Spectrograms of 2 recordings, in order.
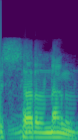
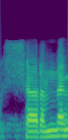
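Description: First: ਸਰਣੰ opening on a clean "s", not "sh"; plain s sound. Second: ਸ਼ਰਣੰ opening on "sh"; wrong "sh" sound. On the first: Teacher models the correct letter, ਸਰਣੰ with initial "s". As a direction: begin ਸਰਣੰ with a crisp s. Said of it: "ਸੱਸੇ ਦੀ ਆਵਾਜ਼ ਉਚਾਰਨ ਕਰਨੀ". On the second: Teacher shows what not to say, ਸ਼ਰਣੰ with initial "sh". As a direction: begin ਸ਼ਰਣੰ with a hushing sh. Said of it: "ਸ਼ਰਣੰ ਨਹੀਂ ਬੋਲਣਾ". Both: Shown as a demonstration.

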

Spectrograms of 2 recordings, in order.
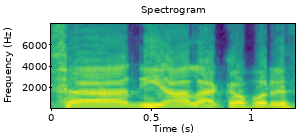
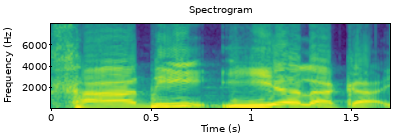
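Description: First: Said in the usual way. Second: সানি ইয়ালাকা with clear ya sound; correct ya. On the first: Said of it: "অনেকে ভুল পড়ে". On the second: Shown as a demonstration. Teacher correcting a mistake to the right form. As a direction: say সানি ইয়ালাকা, not আলাকা. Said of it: "ইয়া জবর".

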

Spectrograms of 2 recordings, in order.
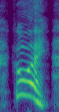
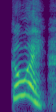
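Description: First: High panicky "GO away"; panicked high shooing. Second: Frightened high "away"; panicked high shooing. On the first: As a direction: stress on go, higher. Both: Acted.

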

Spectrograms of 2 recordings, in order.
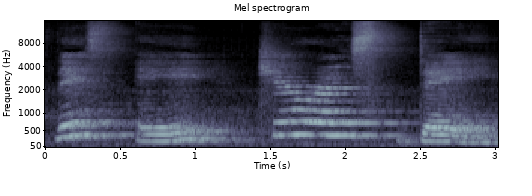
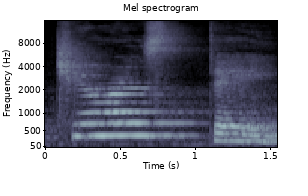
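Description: First: Slow, careful teacher voice; slow classroom model; slow presentation. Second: Put-on "Children's Day" said higher and brighter for the class; high emphatic model. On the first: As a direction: present "Children's Day" slowly and clearly. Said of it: "teacher presents new word". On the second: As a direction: lift "Children's Day" up for copying. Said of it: "listen and repeat after me". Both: Shown as a demonstration.

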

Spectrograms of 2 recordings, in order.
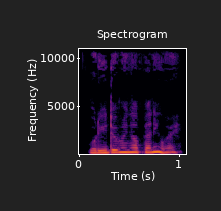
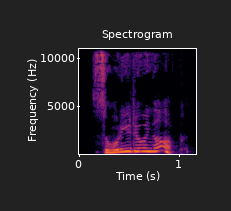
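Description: First: Said in the usual way. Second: High, louder insistent question; demanding. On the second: A narrator's reading. Jisung presses Dong-hyuk on being awake, demanding. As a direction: demand an answer, pitch climbing sharply. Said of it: "Jisung demanded".

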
